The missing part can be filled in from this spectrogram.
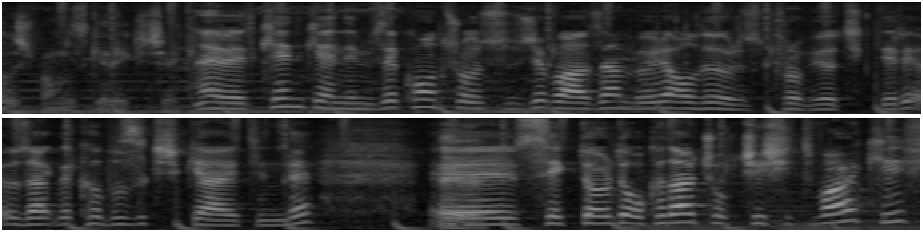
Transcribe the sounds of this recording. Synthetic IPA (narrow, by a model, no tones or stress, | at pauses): lˠɯʃma̰mɯ̰zɟeɾɛ̰ci̥d͡ʒɛ̰cevɛt̪cʰɛnd̪icʰɛnd̪imizɛkʰo̞nt̪ɾo̞lʲsyzd͡ʒɛbaːzænbø̞jlʲɛalˠɯjo̞ɾuz̥pʰɾo̞bijo̞t̪ʰi̥clʲe̞ɾiø̞zɛlʲiclʲɛkʰabɯzɯkʃi̥cʰaːje̞t̪ʰind̪ɛ | sɛc̚t̪ʰøɾd̪ɛo̞kad̪aɾt͡ʃʰo̞k̚t͡ʃʰe̞ʃit̪vaɾcʰi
